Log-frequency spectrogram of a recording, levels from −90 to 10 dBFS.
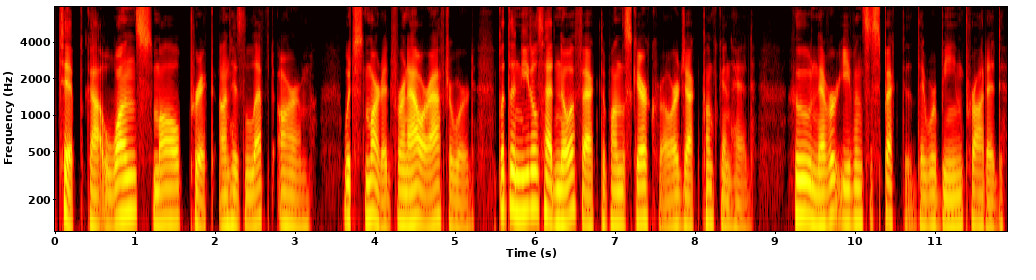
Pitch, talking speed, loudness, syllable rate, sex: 120 Hz, 175 wpm, -21 LUFS, 5.0 syllables/s, male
